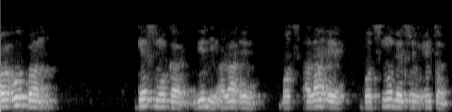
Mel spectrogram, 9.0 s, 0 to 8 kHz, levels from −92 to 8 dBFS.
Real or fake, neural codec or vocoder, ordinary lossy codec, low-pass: fake; codec, 16 kHz, 8 kbps, FreqCodec, larger model; AAC, 16 kbps; 7.2 kHz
